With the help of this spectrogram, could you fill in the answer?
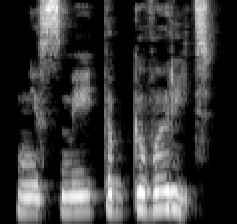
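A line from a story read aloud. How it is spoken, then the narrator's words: Through gritted teeth. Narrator (Russian): Сквозь зубы процедил Дин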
